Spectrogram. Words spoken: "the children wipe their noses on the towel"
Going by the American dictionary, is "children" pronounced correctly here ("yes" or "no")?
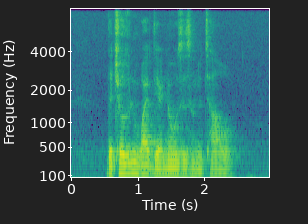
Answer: yes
